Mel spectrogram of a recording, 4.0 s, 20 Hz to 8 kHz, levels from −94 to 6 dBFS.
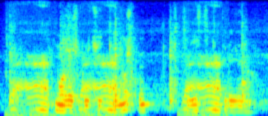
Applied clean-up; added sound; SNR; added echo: none; Burping, eructation; 1 dB; none.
